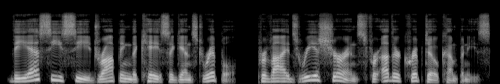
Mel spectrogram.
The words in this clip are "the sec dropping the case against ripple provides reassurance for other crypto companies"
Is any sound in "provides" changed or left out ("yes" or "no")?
no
